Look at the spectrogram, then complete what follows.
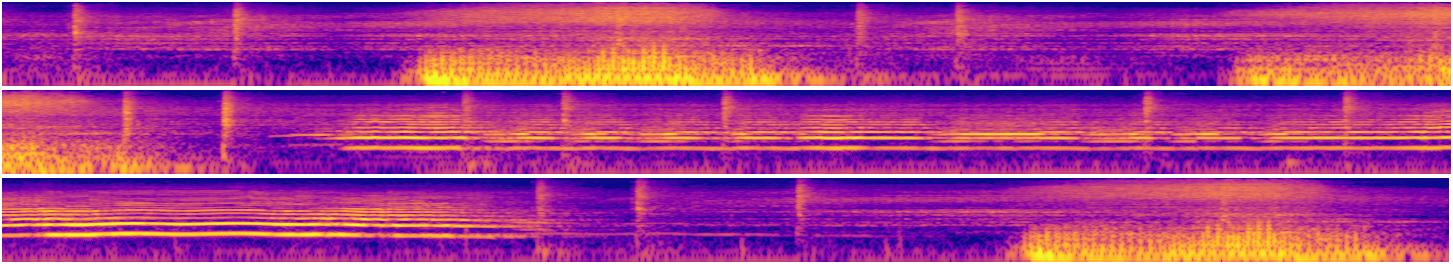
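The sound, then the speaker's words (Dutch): A reconstructed mammoth call, made with a device that recreates a mammoth's throat and nasal cavities: a long, wavering trumpet-like blare with deep rumbling beneath, framed by several loud breathy, hissing blasts. It is forceful, with no talking. “Ja, je, hoort eigenlijk twee geluiden. Het is het, het getrompetter, dat we misschien nog wel met een, met een eh, huidige olifant kunnen associëren.”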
